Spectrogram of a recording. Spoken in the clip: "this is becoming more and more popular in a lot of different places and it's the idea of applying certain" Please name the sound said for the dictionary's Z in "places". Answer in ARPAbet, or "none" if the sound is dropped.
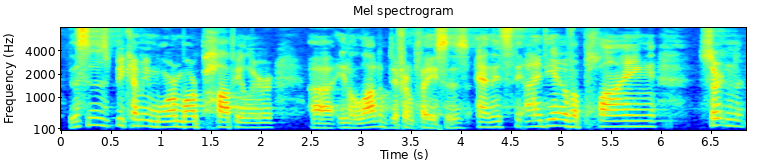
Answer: Z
